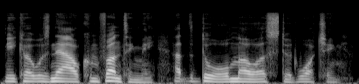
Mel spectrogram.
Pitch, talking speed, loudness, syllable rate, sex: 125 Hz, 185 wpm, -18 LUFS, 4.6 syllables/s, male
